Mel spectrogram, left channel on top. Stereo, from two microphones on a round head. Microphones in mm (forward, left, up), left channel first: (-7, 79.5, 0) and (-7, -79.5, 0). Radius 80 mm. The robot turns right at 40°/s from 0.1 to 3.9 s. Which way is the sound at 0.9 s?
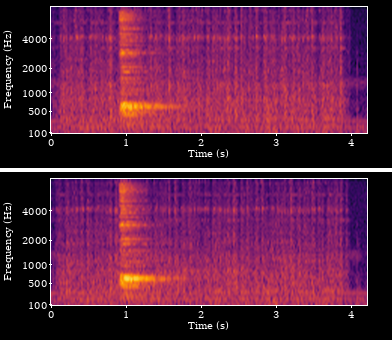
Centre (ahead or behind).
